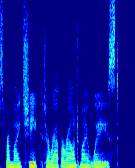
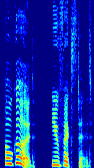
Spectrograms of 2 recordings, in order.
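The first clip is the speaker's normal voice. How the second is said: much higher, louder bright quip; cheery intruding friend; 9 semitones higher, 7 dB louder than usual. Acted. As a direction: chirp it in as the nosy friend. Jeannie interrupts, new character.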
